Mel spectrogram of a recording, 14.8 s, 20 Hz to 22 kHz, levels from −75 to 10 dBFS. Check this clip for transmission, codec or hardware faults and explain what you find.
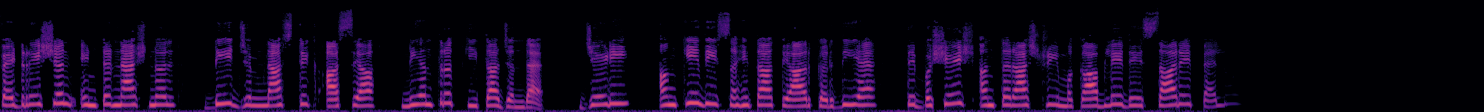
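One codec fault runs through the whole clip. Throughout the speech there is heavy watery, swirly smearing, with metallic chirps on s sounds and blurred attacks. The likely cause is MP3 compression at a low bitrate, consistent with about 32 kbps. With so few bits, the encoder drops weak frequency lines that then flicker on and off from frame to frame, producing the swirl. There is no energy above 20.5 kHz. The fade-out that begins around 11.5 s and ends at 12.45 s is smooth, with no step or click.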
